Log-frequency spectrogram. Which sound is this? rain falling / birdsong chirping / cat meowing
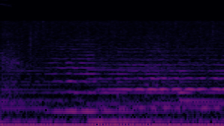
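rain falling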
